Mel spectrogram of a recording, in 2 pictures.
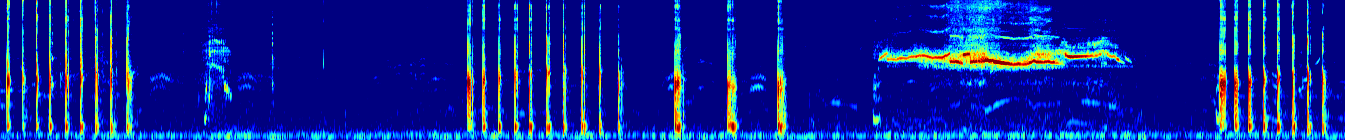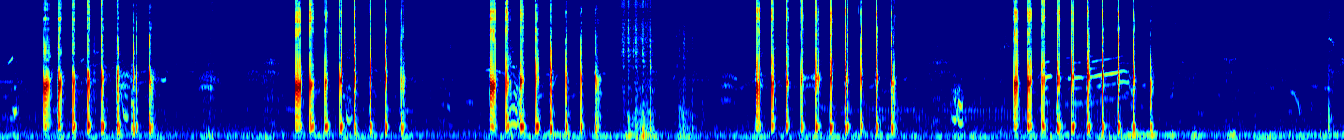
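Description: A francolin (teetar) calling: a fast run of clucking notes, about a second at a time, repeated every couple of seconds. A warbling high whistle lasting about two seconds comes near the middle.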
